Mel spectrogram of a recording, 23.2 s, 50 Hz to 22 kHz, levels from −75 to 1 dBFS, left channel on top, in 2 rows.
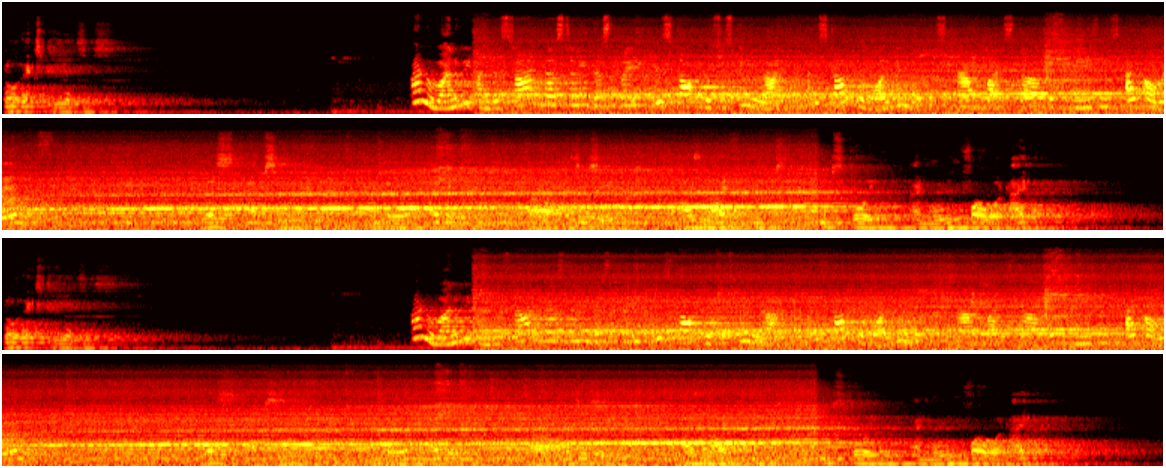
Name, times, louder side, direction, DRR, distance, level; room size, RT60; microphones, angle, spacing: voice 1, 0.0-1.1 13.6-14.9 15.2-16.3 16.8-17.8 18.3-21.9, left 1 dB, 40° left, -6 dB, 2.9 m, -26 dB
voice 2, 4.1-12.0, left 3 dB, 55° left, 6 dB, 1.7 m, -22 dB
sound 1, 4.7-19.8, equal, 30° right, 5.1 m, -22 dB
28.5 x 21.0 x 9.9 m, 2.7 s
head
